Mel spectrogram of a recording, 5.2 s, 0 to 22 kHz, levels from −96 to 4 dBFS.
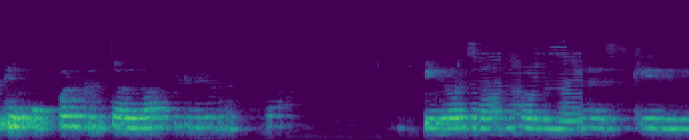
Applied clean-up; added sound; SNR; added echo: neural mask model DeepFilterNet 3.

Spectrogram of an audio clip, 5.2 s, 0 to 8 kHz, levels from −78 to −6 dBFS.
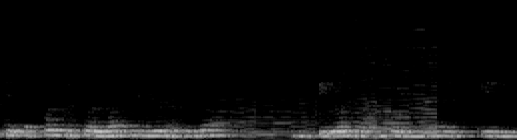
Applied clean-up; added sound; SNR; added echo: none; Accordion; 17 dB; reverberation time 0.9 s.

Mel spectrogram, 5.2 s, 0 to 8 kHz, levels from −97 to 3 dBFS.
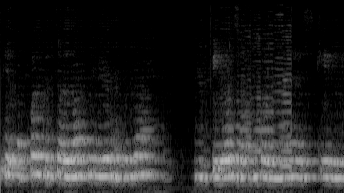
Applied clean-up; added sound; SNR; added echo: neural separator model SepFormer DNS4.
